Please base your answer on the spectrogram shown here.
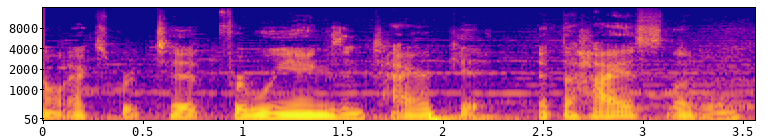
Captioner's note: smack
